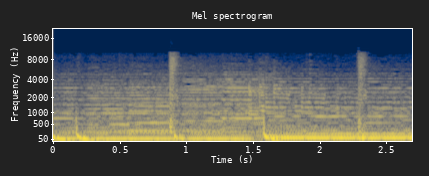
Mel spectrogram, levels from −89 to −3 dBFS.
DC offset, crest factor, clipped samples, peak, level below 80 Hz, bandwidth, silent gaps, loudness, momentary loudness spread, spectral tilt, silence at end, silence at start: under 0.1%; 12 dB; under 0.1%; -4 dBFS; -20 dBFS; 10 kHz; none; -17 LUFS; 3 LU; -6.5 dB/octave; 0 s; 0 s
